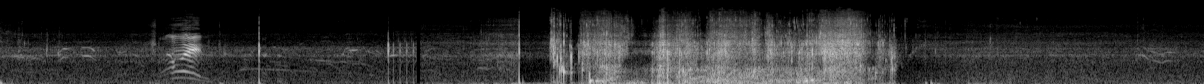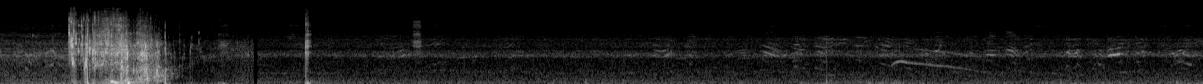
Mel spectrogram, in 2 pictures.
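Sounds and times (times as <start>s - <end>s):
water splashing: 3.8s - 14.6s.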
